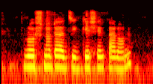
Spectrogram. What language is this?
Bangla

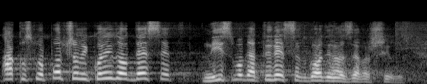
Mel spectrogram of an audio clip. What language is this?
Serbian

